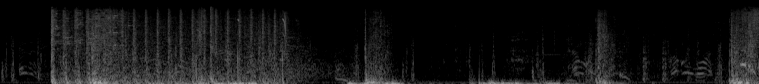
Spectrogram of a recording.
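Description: Gunfire in the battle royale game Apex Legends comes in a rapid automatic burst, then sporadic single shots and short volleys with impact thuds, under a player's talking.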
